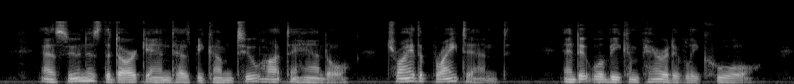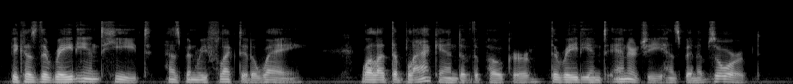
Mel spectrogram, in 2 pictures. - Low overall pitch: Yes, low, 110 Hz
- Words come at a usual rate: Yes, average, 165 wpm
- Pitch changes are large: No, average, 3.2 semitones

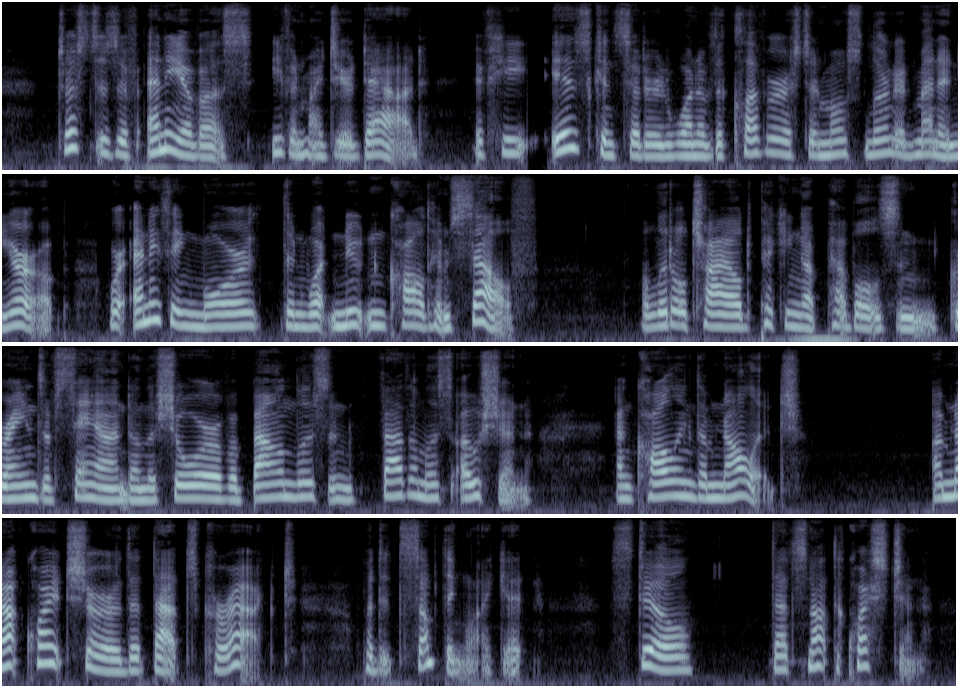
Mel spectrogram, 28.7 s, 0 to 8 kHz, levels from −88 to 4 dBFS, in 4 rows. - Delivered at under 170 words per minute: Yes, average, 150 wpm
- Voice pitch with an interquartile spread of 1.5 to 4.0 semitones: Yes, average, 3.1 semitones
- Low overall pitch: No, high, 195 Hz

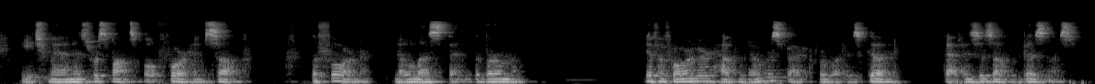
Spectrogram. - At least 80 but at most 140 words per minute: No, average, 155 wpm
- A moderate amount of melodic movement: No, narrow, 1.7 semitones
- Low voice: Yes, low, 120 Hz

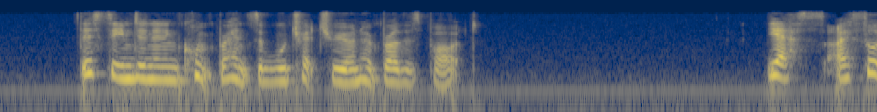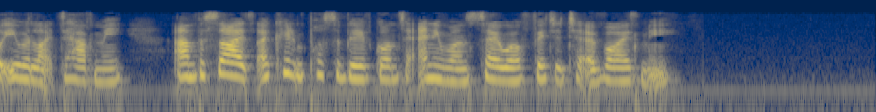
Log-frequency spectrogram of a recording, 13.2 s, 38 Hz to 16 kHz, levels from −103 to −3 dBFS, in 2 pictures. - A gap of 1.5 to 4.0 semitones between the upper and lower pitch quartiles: Yes, average, 3.3 semitones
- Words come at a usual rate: Yes, average, 155 wpm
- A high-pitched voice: Yes, high, 225 Hz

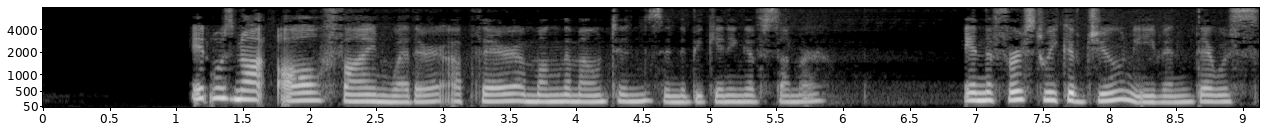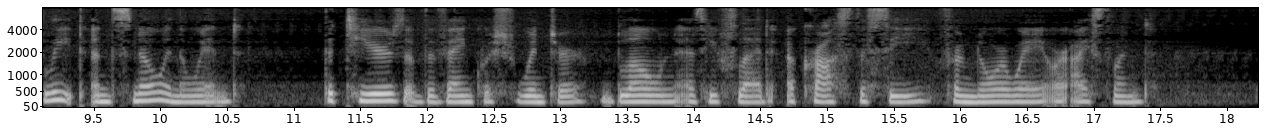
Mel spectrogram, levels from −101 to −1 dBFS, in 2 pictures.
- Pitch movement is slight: Yes, narrow, 2.3 semitones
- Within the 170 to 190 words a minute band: No, average, 160 wpm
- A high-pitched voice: Yes, high, 195 Hz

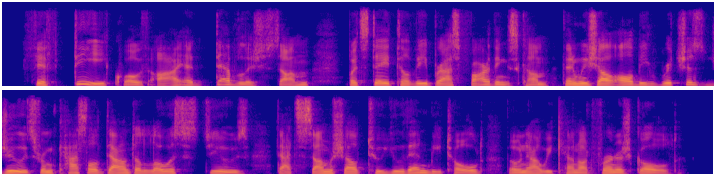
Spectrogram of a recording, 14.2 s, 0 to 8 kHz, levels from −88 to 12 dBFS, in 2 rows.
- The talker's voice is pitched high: No, low, 135 Hz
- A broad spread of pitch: No, average, 4.2 semitones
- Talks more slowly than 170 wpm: No, average, 175 wpm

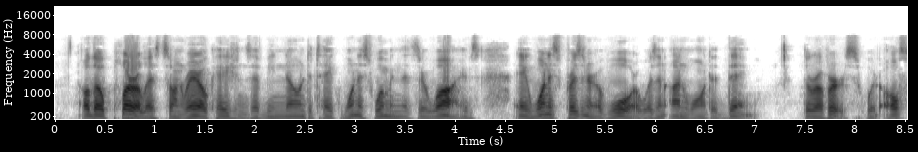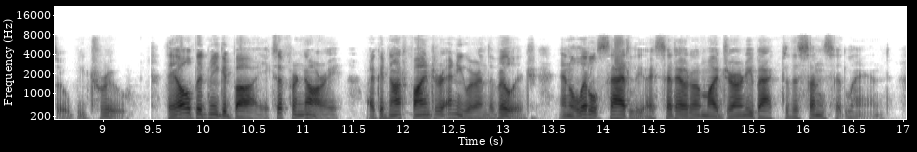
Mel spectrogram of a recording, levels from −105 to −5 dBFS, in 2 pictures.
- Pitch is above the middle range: No, low, 105 Hz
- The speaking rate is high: Yes, fast, 220 wpm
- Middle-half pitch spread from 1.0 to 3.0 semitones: No, average, 3.8 semitones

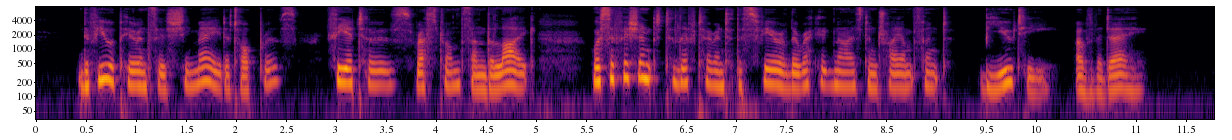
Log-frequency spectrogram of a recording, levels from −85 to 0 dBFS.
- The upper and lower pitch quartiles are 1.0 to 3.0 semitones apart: No, average, 4.1 semitones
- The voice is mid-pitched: Yes, medium, 170 Hz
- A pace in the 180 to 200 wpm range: No, average, 155 wpm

